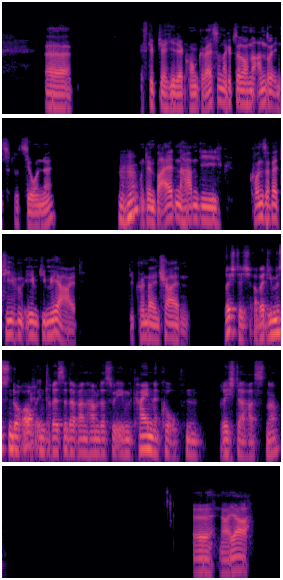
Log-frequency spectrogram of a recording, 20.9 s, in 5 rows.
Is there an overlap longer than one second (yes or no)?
no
